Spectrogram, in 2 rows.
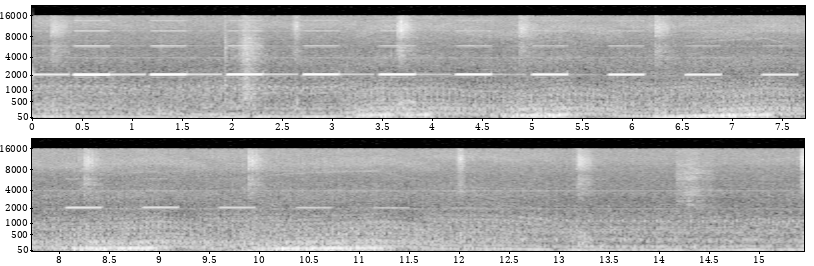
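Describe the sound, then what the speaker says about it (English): Loud, steady reversing alarm from a truck in Euro Truck Simulator 2 multiplayer, beeping at a regular pace over a constant engine drone, with a few brief higher tones and the engine swelling and easing several times. "they need to fix that backing up noise"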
